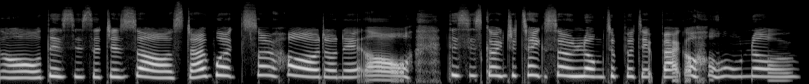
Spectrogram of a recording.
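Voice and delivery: high, weepy little bird voice; crying bird. Acted. Bowerbird mourning its broken nest, high and tearful. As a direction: wail over the ruined nest. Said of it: "He heard somebody crying".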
